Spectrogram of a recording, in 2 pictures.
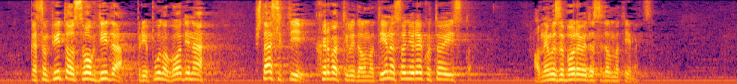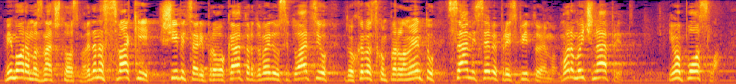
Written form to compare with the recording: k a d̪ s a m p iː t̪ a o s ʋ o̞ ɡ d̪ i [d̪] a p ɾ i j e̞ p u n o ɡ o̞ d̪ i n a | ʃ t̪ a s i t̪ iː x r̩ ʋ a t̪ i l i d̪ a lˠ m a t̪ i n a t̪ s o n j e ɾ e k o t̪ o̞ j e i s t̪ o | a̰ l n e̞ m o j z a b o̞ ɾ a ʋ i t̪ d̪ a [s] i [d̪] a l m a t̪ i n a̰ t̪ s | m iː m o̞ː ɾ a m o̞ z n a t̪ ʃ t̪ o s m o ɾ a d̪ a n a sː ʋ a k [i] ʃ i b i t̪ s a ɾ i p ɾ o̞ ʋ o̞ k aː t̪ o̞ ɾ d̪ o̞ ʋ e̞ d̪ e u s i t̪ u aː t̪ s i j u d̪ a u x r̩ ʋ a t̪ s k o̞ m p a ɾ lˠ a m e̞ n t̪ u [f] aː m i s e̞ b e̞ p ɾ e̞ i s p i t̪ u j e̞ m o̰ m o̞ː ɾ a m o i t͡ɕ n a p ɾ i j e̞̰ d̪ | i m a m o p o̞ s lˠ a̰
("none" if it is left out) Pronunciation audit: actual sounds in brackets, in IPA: d̪, s, d̪, i, s

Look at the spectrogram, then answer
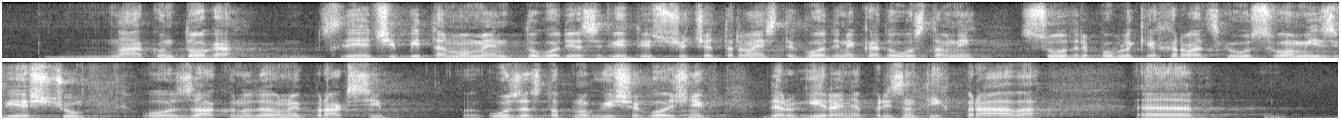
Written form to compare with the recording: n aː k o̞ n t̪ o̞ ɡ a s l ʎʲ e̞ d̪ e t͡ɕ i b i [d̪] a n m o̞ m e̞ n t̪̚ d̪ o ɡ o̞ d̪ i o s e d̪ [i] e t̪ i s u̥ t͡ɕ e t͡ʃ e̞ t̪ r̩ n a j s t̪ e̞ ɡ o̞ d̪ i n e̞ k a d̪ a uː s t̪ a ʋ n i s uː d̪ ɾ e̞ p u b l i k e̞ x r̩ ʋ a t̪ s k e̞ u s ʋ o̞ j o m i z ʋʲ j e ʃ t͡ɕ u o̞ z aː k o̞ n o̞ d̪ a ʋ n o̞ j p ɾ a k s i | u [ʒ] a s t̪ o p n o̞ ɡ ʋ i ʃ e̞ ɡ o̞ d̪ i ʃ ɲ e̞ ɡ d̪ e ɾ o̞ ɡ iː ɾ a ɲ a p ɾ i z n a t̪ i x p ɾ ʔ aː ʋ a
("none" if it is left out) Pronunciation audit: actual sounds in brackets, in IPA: t̪, i, z

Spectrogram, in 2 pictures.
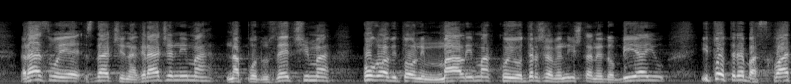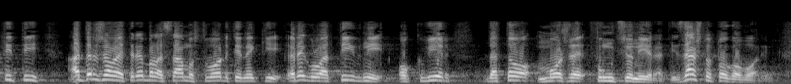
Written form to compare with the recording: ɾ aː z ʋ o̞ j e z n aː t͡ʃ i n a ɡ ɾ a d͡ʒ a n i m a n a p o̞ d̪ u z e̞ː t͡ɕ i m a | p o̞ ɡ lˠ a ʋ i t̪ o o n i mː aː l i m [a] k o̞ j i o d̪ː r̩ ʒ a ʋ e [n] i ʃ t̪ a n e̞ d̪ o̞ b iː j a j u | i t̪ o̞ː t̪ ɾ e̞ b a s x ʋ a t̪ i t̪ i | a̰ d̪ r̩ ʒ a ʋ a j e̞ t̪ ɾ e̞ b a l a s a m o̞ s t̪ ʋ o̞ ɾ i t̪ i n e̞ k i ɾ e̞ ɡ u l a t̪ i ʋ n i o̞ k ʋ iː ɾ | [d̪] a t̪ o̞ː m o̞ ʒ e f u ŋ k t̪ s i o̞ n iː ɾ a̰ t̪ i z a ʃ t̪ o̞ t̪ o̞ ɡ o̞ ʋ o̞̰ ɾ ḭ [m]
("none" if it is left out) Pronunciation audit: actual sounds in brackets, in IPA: a, n, d̪, m

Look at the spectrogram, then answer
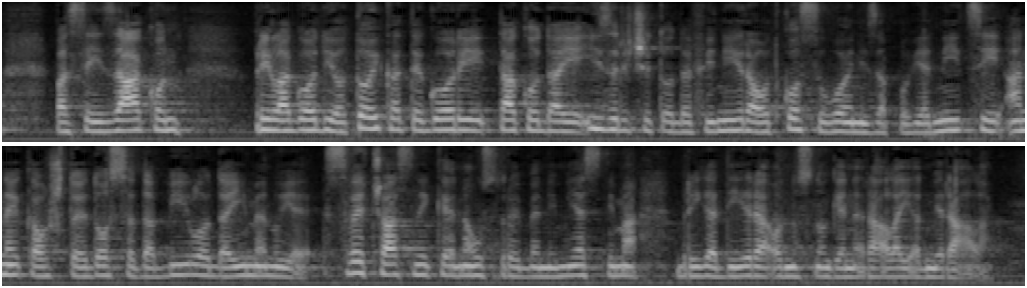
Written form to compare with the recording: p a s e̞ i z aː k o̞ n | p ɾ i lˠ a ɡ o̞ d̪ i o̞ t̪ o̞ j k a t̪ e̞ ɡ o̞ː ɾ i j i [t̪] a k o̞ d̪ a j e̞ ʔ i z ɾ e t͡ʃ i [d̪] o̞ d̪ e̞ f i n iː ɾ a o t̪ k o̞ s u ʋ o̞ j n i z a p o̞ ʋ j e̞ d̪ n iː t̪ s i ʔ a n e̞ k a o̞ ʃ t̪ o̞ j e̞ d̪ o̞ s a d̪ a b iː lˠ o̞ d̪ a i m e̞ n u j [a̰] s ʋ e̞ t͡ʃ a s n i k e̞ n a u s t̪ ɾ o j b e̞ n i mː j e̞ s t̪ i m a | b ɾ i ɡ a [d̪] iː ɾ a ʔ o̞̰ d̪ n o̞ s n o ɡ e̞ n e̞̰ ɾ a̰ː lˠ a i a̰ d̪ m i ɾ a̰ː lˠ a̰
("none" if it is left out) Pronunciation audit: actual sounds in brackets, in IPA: t̪, t̪, ḛ, d̪

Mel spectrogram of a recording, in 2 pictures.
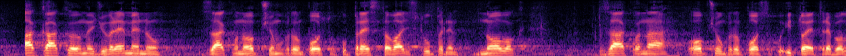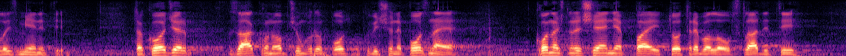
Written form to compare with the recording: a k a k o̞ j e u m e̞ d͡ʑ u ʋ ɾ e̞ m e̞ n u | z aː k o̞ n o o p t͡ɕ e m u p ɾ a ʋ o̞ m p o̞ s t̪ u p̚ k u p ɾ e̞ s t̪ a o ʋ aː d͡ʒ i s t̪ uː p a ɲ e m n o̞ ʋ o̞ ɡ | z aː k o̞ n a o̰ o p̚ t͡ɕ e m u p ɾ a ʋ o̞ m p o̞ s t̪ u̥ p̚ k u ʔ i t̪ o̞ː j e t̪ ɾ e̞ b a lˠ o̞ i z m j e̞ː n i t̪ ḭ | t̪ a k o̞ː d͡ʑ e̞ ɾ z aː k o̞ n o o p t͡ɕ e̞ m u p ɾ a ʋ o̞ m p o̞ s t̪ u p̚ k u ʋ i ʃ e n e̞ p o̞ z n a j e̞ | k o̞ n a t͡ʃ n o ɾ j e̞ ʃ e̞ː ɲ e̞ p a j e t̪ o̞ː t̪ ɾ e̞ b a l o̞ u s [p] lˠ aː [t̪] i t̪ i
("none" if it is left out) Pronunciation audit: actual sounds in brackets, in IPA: k, d̪

